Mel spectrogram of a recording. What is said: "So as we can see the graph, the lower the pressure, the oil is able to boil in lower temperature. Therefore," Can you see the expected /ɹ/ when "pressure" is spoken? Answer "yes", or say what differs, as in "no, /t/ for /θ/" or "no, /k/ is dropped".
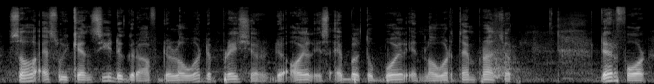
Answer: yes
